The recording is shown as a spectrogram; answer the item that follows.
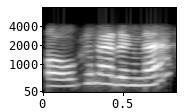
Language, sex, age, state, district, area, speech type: Bodo, female, 18-30, Assam, Baksa, rural, conversation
